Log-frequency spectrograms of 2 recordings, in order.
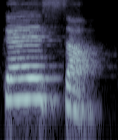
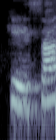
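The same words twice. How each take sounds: First: "कैसा" with an open ai vowel; "कैसा" said carefully, ai not e; correct pronunciation. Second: "कैसा" with a closed e, like "केसा"; "कैसा" mispronounced with a pure e vowel; wrong pronunciation. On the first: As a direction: model "कैसा", opening wide on the ai. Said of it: "कैसा नहीं". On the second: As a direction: show the mistake, narrowing the ai of "कैसा" to e. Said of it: "नहीं". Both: Shown as a demonstration.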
